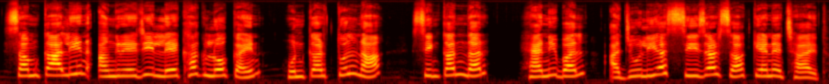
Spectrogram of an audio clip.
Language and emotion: Maithili, neutral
